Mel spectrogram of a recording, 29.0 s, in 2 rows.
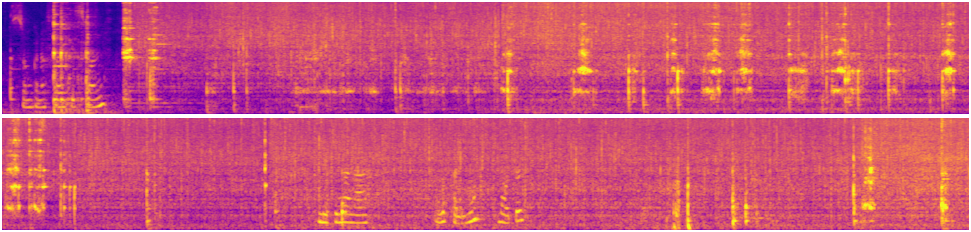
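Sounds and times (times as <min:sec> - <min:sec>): spatula scraping metal pan: 0:01.8 - 0:15.7, 0:27.2 - 0:29.0
oil sizzling in pan: 0:01.8 - 0:29.0.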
